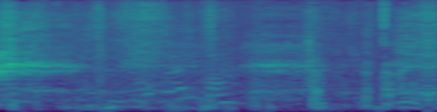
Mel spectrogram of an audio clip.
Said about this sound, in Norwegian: Og jeg hører du puster mer enn godt nok.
